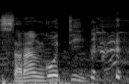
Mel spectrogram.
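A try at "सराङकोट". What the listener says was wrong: No, Koti. Court, no Koti.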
